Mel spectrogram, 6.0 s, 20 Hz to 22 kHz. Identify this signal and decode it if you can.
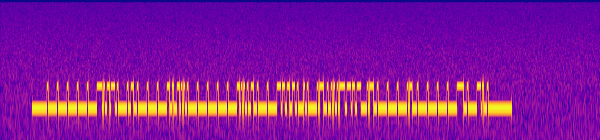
RTTY (75 baud, 850 Hz shift), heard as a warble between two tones, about 1360 Hz centre. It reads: WPRRW IKZJE MZBTH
